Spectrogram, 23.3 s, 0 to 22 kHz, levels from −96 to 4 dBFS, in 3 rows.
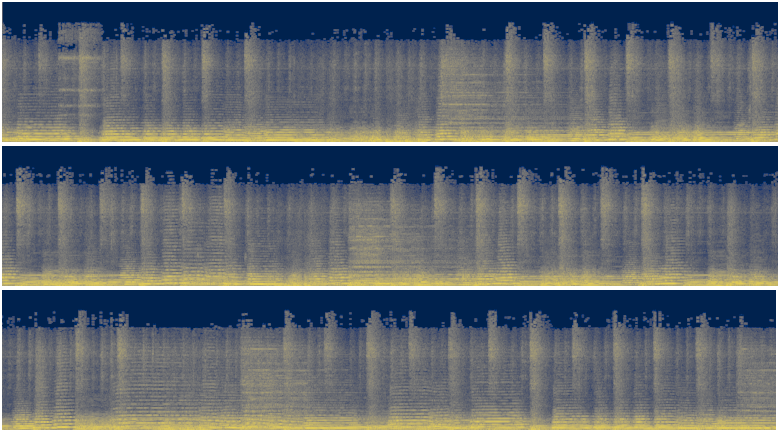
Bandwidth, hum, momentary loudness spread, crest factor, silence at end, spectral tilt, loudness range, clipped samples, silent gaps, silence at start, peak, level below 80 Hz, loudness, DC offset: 19 kHz; none; 2 LU; 12 dB; 0 s; -6 dB/octave; 1 LU; under 0.1%; none; 0 s; -2 dBFS; -38 dBFS; -13 LUFS; 0.1%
